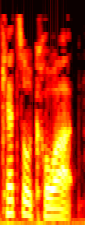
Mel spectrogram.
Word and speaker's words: Quetzalcoatl: I think it's Quetzalcoatl.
